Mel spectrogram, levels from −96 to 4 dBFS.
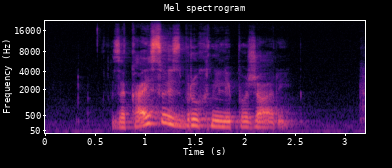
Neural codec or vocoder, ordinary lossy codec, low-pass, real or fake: none; none; none; real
